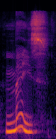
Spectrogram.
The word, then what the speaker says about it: maïs: Ici, c'est une opposition, on vient de voir, mais on a maïs. Donc ça s'écrit, c'est proche. Pourtant, à cause du tréma, on doit bien prononcer le i.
